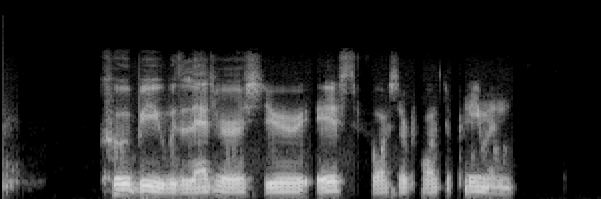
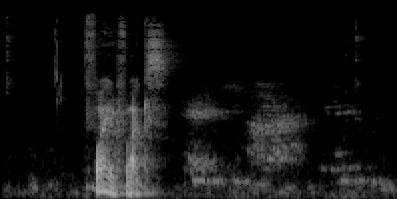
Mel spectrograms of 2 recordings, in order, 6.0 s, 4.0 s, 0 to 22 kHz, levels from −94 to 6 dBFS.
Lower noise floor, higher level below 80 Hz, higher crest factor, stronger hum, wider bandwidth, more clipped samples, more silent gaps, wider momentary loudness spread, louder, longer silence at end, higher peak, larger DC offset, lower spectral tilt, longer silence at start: first, -86 dBFS vs -65 dBFS; first, -56 dBFS vs -72 dBFS; second, 16 dB vs 26 dB; neither; second, 7.2 kHz vs 16 kHz; neither; neither; second, 10 LU vs 26 LU; first, -17 LUFS vs -35 LUFS; first, 0.9 s vs 0.25 s; first, -2 dBFS vs -14 dBFS; neither; first, -7.5 dB/octave vs -5 dB/octave; second, 0.05 s vs 0.85 s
